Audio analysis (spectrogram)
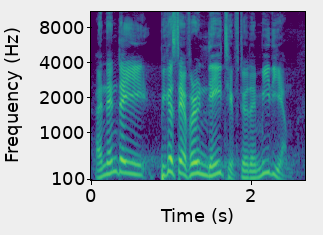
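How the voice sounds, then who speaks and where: Guy on a panel, kinda high voice, bounces all over, keeps saying right?. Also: fast talker. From Hong Kong. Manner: animated, tags statements with "right?". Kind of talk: panel discussion. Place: conference stage.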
